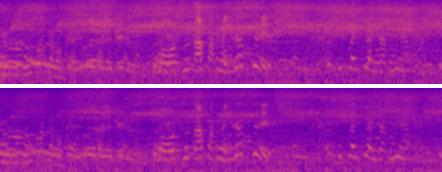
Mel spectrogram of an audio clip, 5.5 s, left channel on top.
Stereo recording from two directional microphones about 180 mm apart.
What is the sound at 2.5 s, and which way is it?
Snake, 70° right (ahead or behind).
